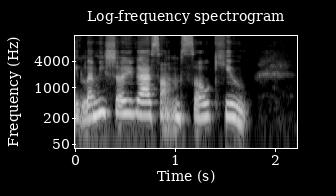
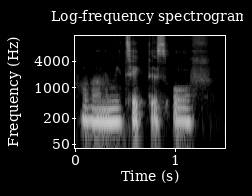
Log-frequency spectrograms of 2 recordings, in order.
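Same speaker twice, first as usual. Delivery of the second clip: usual speaking voice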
